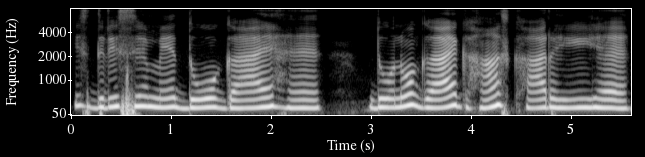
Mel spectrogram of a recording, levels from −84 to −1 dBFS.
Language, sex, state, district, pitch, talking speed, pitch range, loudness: Hindi, female, Jharkhand, Garhwa, 240 Hz, 130 wpm, 225-250 Hz, -14 LUFS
